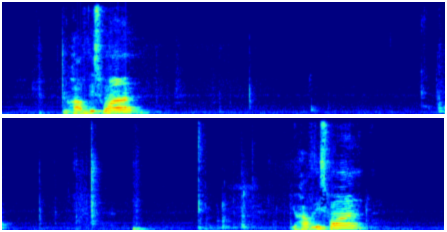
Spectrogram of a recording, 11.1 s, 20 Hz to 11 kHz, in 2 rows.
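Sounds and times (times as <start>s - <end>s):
plastic bottles clicking and knocking: 8.0s - 8.8s.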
